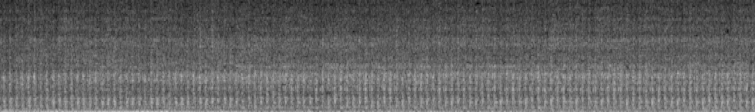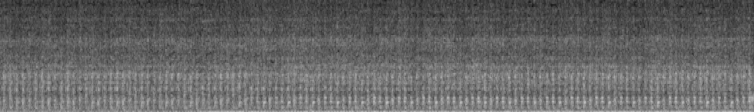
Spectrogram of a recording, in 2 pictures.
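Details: Diesel engine idling after repair with thermostat fitted; steady even clatter, no missing beats or knocks, no smoke from oil filler cap, clean exhaust; temperature gauge reads high though engine not actually overheating; runs normally.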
